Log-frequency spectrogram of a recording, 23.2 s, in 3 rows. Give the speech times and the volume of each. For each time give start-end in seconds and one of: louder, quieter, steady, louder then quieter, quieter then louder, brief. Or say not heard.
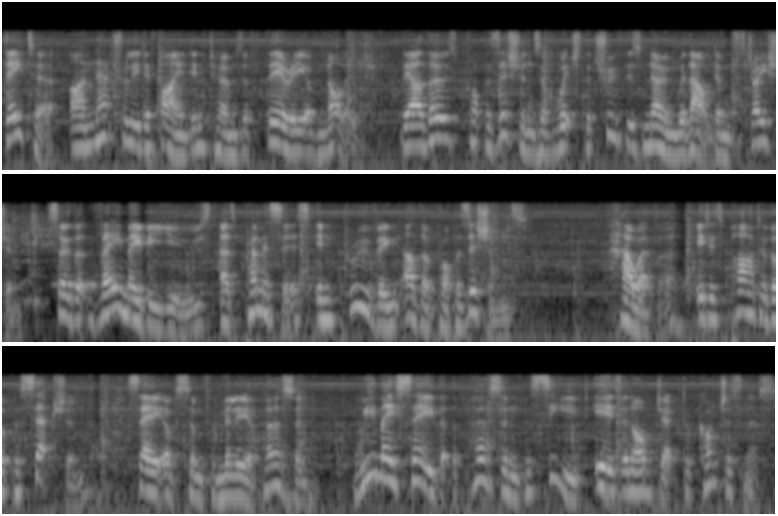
0.0-12.9 steady
13.8-23.1 steady.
